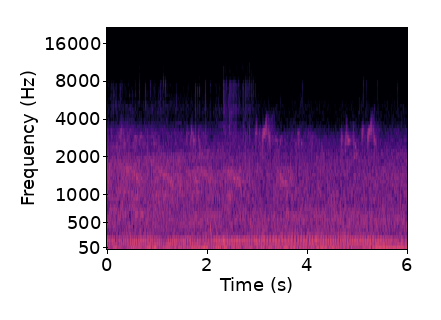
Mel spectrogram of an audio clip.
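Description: Birds calling in a string of short arched chirps, with a few higher chirps scattered through, over a steady low rumble of outdoor background noise.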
